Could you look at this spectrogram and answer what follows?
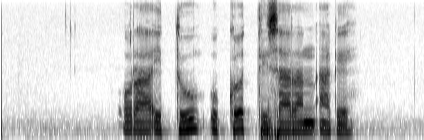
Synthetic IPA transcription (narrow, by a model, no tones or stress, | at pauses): oɾait̪uuɡ̥ɔ̤d̪̥i̤saɾanake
